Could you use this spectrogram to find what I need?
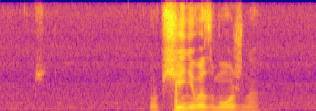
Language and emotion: Russian, angry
